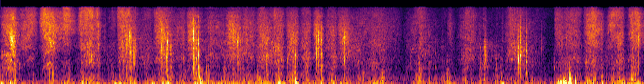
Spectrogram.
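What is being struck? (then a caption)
Cotton knit t-shirt worn on the body. Fingertips and nails rub and scratch across the chest of a black knit cotton t-shirt being worn on the body. The result is a steady, dense run of soft, bright scratching strokes over a low rumble, with a slightly louder scrape near the end.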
